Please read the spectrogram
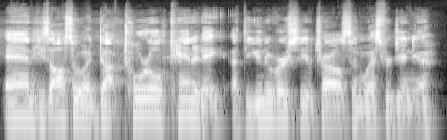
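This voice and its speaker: A man's voice: mid-range voice, fairly even intonation, fast talker, fairly bright tone. A man hosting a podcast, introducing his guest in an upbeat, enthusiastic way with a few fillers. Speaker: podcast host.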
